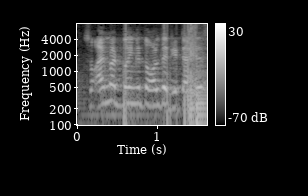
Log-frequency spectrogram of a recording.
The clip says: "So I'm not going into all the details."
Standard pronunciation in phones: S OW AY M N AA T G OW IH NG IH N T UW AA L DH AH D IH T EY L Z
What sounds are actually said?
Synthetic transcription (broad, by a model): S OW AY M N AA T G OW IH NG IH T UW AA L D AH D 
